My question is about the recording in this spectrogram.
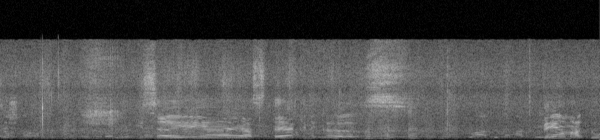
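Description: Honeybees buzzing in numbers around an opened hive, with single bees flying close past, their buzz rising and falling in pitch as they come and go.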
